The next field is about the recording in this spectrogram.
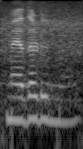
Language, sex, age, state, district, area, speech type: Telugu, female, 30-45, Andhra Pradesh, Guntur, rural, spontaneous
